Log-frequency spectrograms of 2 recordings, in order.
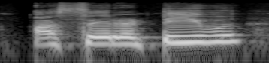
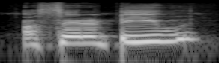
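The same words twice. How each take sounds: The two takes are said the same way.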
